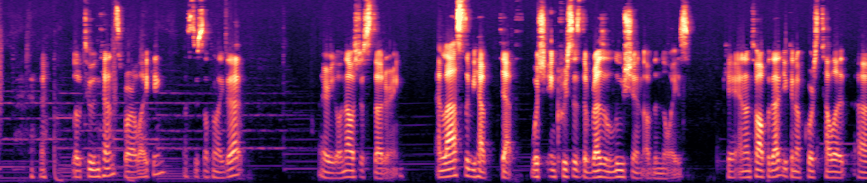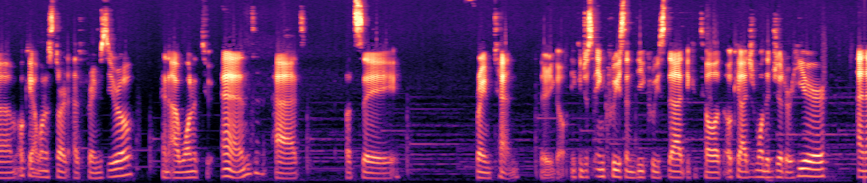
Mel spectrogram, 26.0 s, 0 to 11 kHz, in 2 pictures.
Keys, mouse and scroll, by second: 0.7 space, 1.2 click, 3.3 click, 3.6 space, 4.7 space, 8.3 click, 11.5 click, 15.2 click, 19.4 click, 21.4 click, 23.8 click.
